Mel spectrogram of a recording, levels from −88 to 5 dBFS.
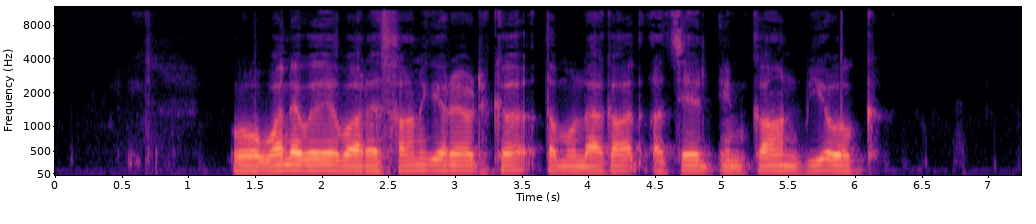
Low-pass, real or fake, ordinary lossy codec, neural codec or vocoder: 10.8 kHz; fake; MP3, 48 kbps; codec, 24 kHz, 0.9 kbps, WavTokenizer, small release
